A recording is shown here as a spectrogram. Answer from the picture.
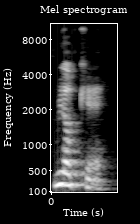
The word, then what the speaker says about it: Rilke: It's only just come to be released a few weeks ago, which is to the poetry of, and I'm gonna pronounce this wrong, but is it Rainer Maria Rilke? – Yes, Rilke.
